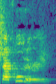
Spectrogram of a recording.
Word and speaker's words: charcuterie: Not, am I saying that right? It's charcuterie. Somebody type it. it's called charcuterie.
